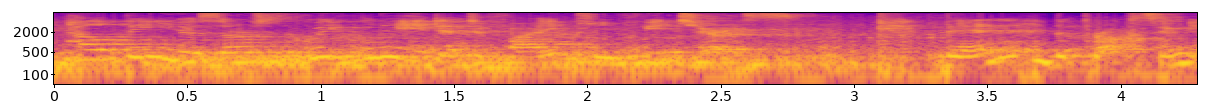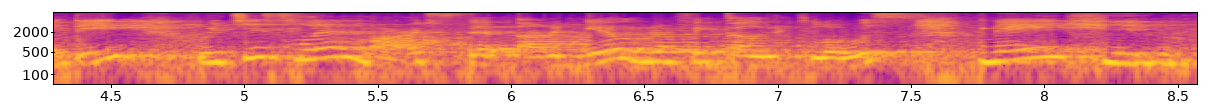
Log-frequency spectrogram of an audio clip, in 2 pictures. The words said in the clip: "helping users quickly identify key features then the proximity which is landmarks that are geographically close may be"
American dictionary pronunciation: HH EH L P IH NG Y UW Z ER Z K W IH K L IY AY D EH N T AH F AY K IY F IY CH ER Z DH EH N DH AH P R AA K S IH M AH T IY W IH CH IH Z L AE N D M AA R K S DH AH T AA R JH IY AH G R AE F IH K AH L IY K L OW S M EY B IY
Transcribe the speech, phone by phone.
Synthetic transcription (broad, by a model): HH EH L P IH NG Y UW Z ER S K W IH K L IY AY D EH N T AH F AY K IY F IY CH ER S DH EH N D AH P R AA K S IH M AH T IY W IH CH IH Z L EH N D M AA R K S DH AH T AA R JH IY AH G R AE F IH K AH L IY K L OW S M EY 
